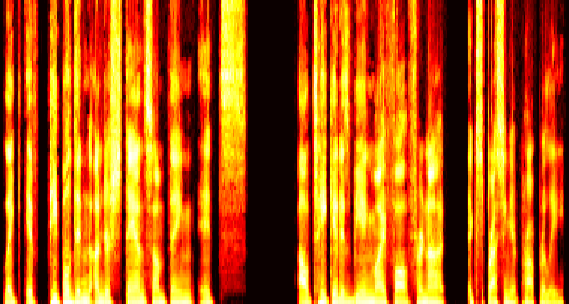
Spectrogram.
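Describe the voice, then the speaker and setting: Earnest, lower-voiced man chatting. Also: lively intonation, unhurried, a little mellow, dry recording, clean studio sound. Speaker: guest, indie fantasy author. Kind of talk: casual interview chat.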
